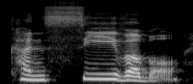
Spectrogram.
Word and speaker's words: conceivable: first word is conceivable conceivable so this C uh is not a hard C it is a soft C conceivable conceivable okay so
